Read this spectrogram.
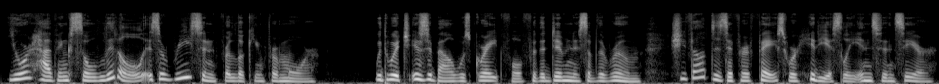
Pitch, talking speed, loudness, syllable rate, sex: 180 Hz, 200 wpm, -20 LUFS, 5.4 syllables/s, female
